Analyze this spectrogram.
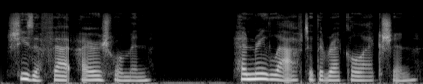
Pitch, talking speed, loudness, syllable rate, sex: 200 Hz, 125 wpm, -18 LUFS, 5.3 syllables/s, female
